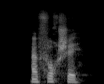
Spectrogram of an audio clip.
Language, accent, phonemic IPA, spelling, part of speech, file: French, France, /a.fuʁ.ʃe/, affourcher, verb, LL-Q150 (fra)-affourcher.wav
- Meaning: 1. to anchor using the "forked moor" technique 2. to straddle 3. to attach pieces of wood using tongue and groove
